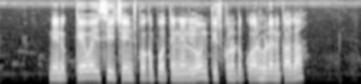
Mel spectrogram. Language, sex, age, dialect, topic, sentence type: Telugu, male, 25-30, Central/Coastal, banking, question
